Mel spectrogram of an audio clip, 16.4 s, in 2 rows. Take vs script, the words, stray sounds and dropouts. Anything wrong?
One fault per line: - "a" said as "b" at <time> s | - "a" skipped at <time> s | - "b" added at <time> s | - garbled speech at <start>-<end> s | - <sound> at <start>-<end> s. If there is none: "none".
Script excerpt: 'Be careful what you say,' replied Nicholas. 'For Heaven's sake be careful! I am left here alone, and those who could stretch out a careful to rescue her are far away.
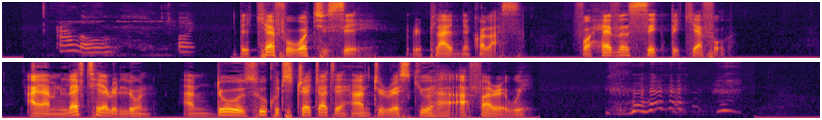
- cough at 0.4-1.9 s
- "careful" said as "hand" at 11.6 s
- laugh at 14.2-15.6 s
